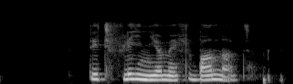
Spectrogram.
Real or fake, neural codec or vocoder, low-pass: real; none; 7.2 kHz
